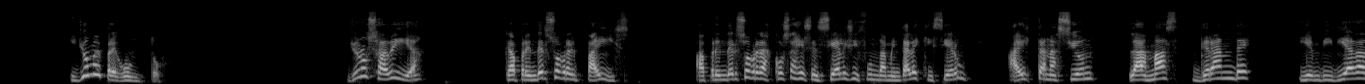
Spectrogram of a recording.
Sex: female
